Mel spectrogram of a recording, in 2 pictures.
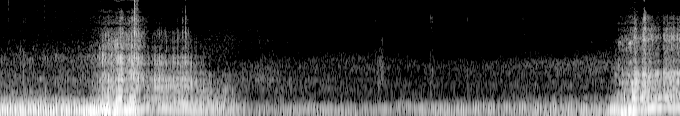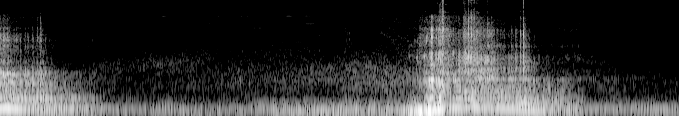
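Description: A car engine revs sharply three times, roaring up and then falling back.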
